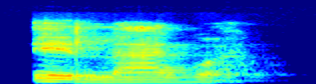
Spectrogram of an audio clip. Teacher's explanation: quando eu troco o lá por ele, não tem mais esse encontro desses 2 As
